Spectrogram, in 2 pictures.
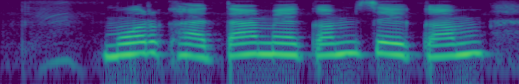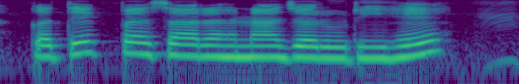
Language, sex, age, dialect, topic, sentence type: Chhattisgarhi, female, 25-30, Eastern, banking, question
